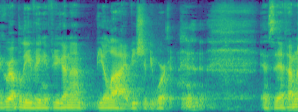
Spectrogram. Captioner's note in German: lacht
